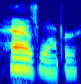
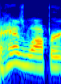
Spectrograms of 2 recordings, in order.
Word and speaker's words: HAZWOPER: it work if you find it this is pronounced has whopper so h-a-z-w-o-p-e-r there's no P but as War doesn't work so has whopper is hazardous waste operations emergency response they do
